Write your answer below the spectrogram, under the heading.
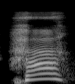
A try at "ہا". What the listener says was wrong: ہا ایک اور کھینچیں ہا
